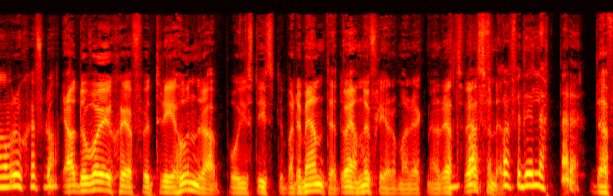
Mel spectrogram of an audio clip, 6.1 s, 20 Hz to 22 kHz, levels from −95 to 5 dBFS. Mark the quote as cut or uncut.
uncut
